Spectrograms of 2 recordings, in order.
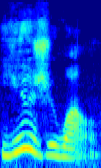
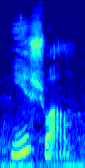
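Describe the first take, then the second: First: The middle consonant is a buzzing 'zh' sound. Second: The middle consonant is a hissing 's' sound. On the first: The speaker calls it right. "The right pronunciation for this is usual" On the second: The speaker calls it wrong. "Some of you would actually say usual"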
